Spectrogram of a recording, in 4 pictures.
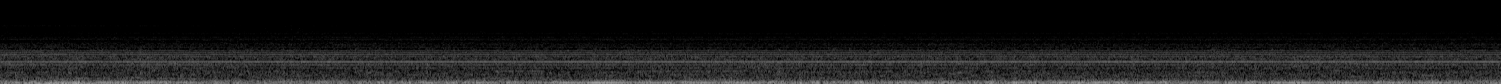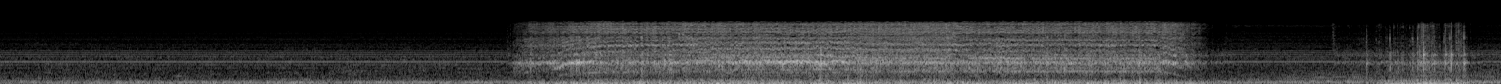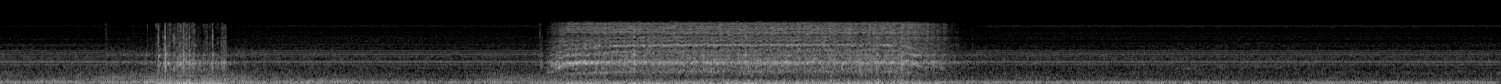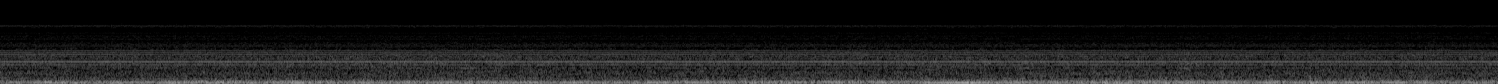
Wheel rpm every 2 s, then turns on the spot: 0, 0, 0, 0, 0, 0, 0, 0, 0, 0, 90, 160, 160, 90, 10, 10, 10, 20, 140, 100, 0, 0, 0, 0, 0, 0, 0, 0, 0, 0.
30-34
